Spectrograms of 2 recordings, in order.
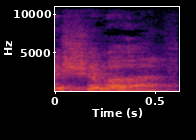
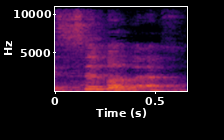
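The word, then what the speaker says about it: Shibboleth: would say no and they would say say shibala but he would always say sibaleth he couldn't say it right then they would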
